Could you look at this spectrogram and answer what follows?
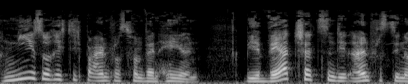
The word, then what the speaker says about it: Van Halen: Nein, du hast es schon richtig gesagt. Van Halen,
